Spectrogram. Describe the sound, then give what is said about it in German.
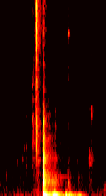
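Someone takes a sip of beer, producing a few short, wet slurping and swallowing sounds in quick succession, quiet and alone against silence. “ich nehme noch mal einen Schluck, bevor ich das jetzt hier final einlogge”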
